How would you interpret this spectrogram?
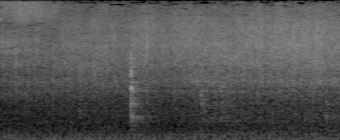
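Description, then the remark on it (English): Steady, crackling sizzle of burger patties being squished down and frying in a hot pan, two at a time, continuous, with a brief sharp pop or utensil tap partway through and no talking. “It's a lot of very scary sizzling noises.”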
